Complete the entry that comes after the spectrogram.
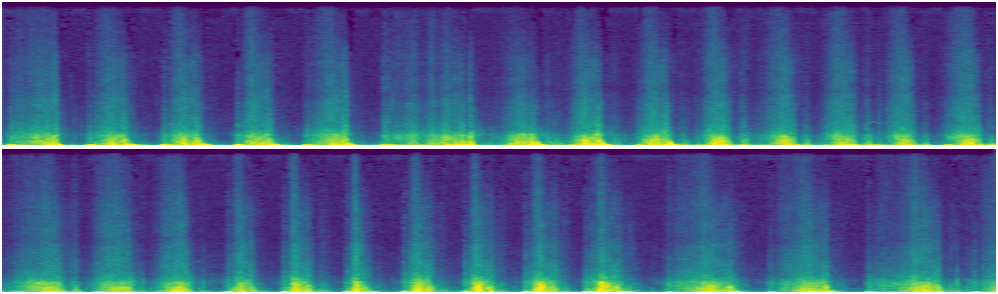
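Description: Fingertips scratch the fluffy grey faux fur windscreen on a handheld microphone in quick, repeated strokes. Each stroke makes a dense, rustling burst with heavy low-end rumble and a soft, breathy top. The strokes run steadily and somewhat unevenly for the whole clip, with no talking.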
